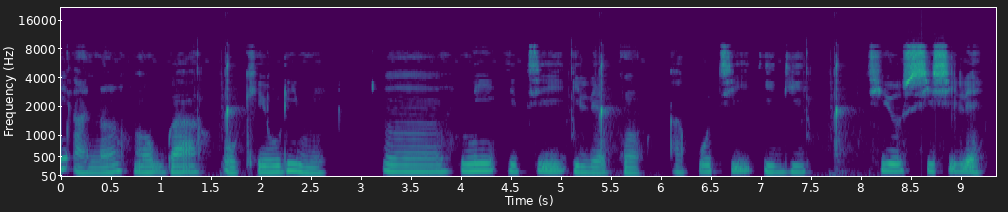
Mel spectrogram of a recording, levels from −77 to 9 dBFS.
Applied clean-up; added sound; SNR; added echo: none; Raindrop; 12 dB; none.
